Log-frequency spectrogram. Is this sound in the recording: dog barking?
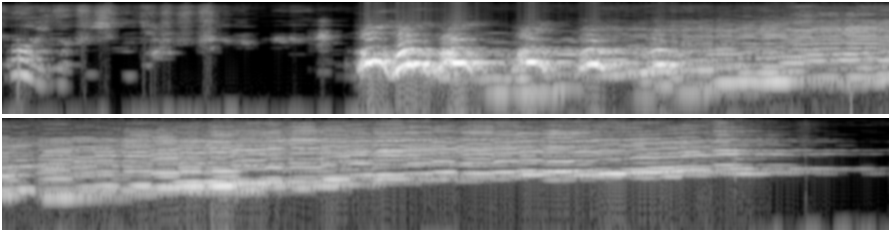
yes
